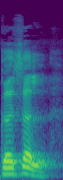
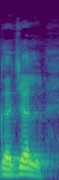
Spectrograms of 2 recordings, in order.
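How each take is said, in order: First: The word uses borrowed, non-native consonant sounds. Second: The word uses plain native Hindi consonant sounds. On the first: "अगर ये जो है लग गया आगत व्यंजन ... तो अब ये पढ़ा जाएगा गजल" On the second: "अगर हम नॉर्मल देखें तो इसको पढ़ा जाएगा गजल"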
